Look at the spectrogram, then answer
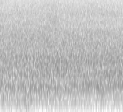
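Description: Ocean waves roll in as a steady, broad wash of surf noise, loud and close, with no distinct breaks.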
